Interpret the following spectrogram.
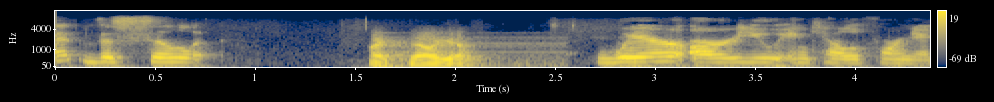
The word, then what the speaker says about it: Visalia: Visalia.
